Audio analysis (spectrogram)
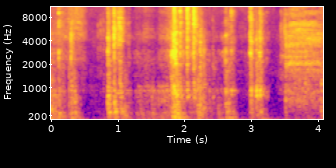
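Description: Embroidery hoop being fitted onto an embroidery machine while sewing a Kimberbell December pillow panel: a run of close, quiet mechanical clicks, clacks and latching snaps, with a louder knock near the middle and light rustling toward the end.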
